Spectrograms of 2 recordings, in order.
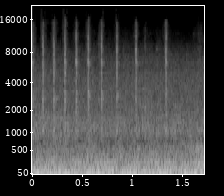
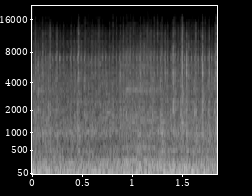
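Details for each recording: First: Lectric XP e-bike lifted off the ground, wheel spun freely: quick, light metallic scrapes each turn over a low rumble; brake disc rotor rubbing on the inside of the caliper, fixed by adjusting the brakes. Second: Lectric XP e-bike, wheel lifted and spun freely after brake adjustment to stop rubbing: light, quick ticking chain rattle with no rubbing or scraping; rear rotor slightly bent but no longer rubs; drive sounds normal.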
